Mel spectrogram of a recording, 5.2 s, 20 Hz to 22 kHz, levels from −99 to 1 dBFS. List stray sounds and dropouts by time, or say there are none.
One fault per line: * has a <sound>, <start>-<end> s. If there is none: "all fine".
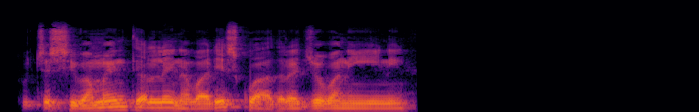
all fine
